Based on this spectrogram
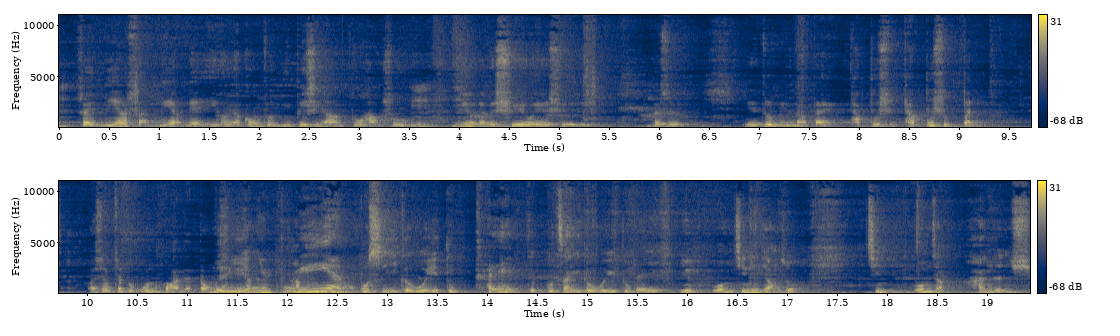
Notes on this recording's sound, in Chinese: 本集於住宿公共空間進行錄音，故會出現些許背景音，若影響收聽品質請見諒!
